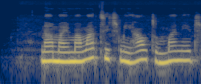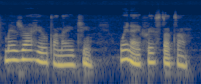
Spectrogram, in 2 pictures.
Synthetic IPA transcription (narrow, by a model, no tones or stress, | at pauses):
namaɪmamatʰit͡ʃmiɦaʊtʰumaned͡ʒmɛzaɦɛltanaɪd͡ʒĩm | wɛ̃naɪfɛstatãm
